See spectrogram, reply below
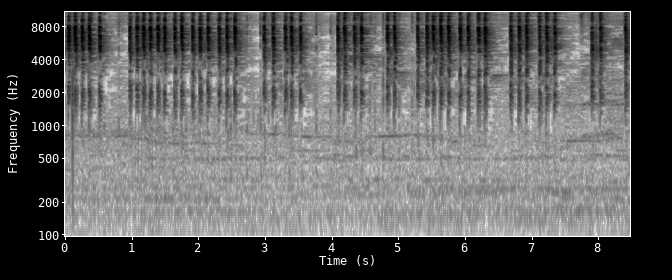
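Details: Lively Eurasian tree sparrow giving rapid, insistent bursts of sharp chirps, each run of notes broken by short pauses, continuing steadily throughout.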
